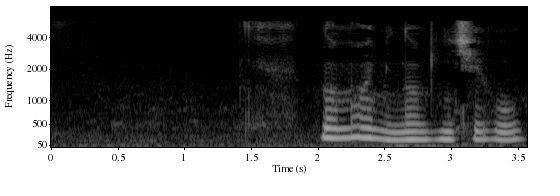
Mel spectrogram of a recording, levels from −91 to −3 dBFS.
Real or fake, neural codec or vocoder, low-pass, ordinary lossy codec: real; none; 7.2 kHz; MP3, 24 kbps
